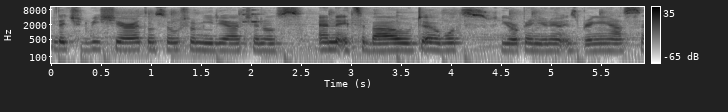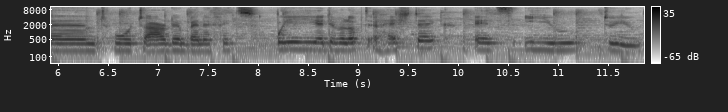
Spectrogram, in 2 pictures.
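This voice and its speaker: A woman explaining a project in a steady, matter-of-fact way. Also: lowish voice, moderate pace, hardly any pauses, faint music behind. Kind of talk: casual explanation.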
